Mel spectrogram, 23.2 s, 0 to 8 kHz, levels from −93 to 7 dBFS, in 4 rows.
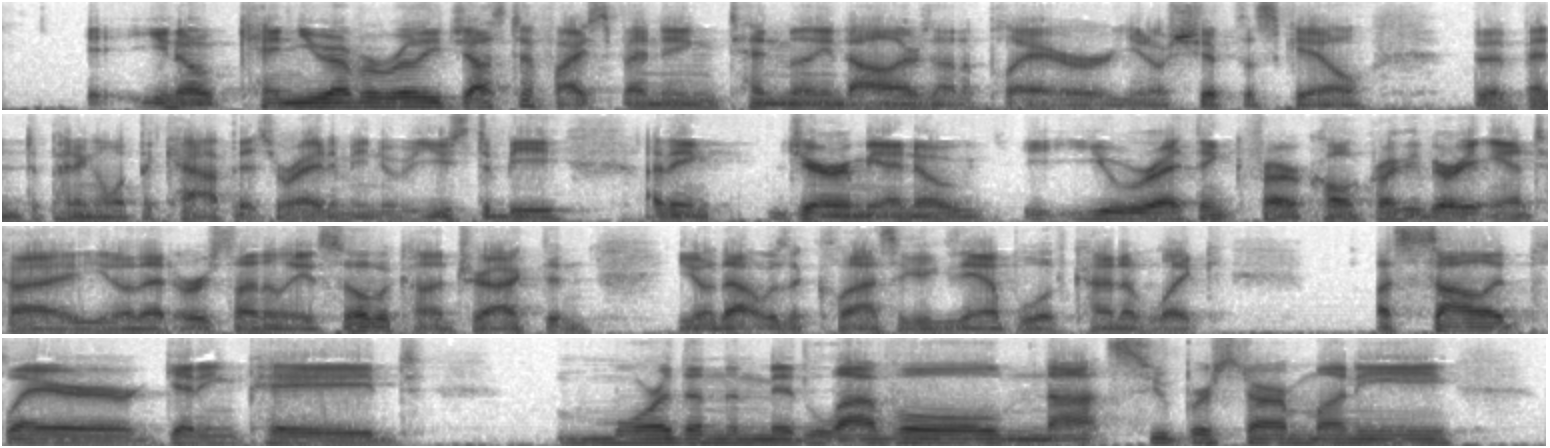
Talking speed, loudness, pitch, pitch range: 200 wpm, -18 LUFS, 95 Hz, 85-105 Hz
